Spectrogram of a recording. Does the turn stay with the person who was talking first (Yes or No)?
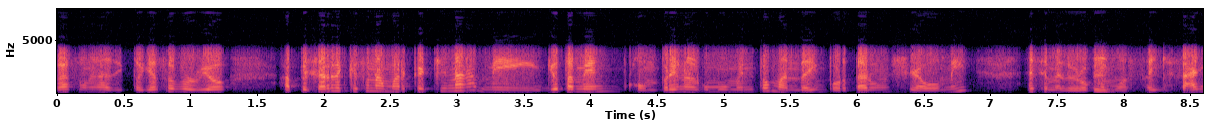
Yes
